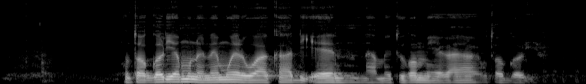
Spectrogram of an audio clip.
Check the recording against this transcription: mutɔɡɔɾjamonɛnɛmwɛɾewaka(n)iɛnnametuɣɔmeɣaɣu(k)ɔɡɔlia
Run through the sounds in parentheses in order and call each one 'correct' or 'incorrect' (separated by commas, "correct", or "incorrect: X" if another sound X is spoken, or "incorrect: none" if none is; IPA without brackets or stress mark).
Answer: incorrect: d, incorrect: t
